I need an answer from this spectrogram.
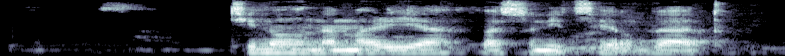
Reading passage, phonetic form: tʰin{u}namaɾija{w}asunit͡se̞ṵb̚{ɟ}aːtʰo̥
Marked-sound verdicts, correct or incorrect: incorrect: o, incorrect: β, incorrect: ɡ

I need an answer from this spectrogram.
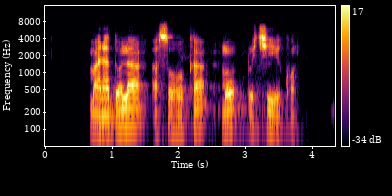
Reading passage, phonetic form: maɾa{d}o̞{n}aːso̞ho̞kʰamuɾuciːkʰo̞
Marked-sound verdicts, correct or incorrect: correct, correct

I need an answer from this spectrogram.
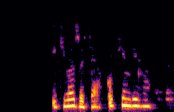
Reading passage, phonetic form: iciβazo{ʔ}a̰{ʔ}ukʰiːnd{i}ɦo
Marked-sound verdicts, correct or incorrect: incorrect: c, incorrect: k, correct

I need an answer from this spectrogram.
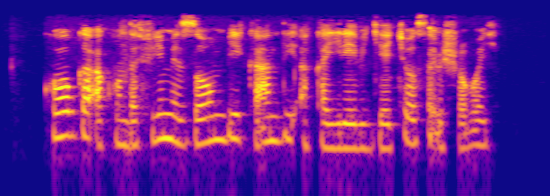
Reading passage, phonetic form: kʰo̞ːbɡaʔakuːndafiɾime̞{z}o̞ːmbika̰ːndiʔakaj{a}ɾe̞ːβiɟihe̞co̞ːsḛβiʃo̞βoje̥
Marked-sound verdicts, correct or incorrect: correct, incorrect: i

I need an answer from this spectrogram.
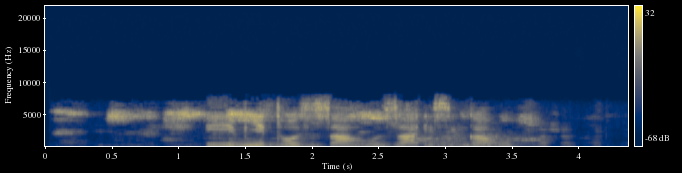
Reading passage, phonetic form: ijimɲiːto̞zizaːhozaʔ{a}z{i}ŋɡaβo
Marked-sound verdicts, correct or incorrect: incorrect: i, correct

